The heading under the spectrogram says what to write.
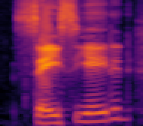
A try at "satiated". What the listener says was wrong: Not satiated. Yeah, the T. There's a T in there.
